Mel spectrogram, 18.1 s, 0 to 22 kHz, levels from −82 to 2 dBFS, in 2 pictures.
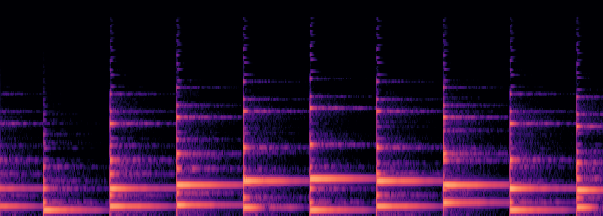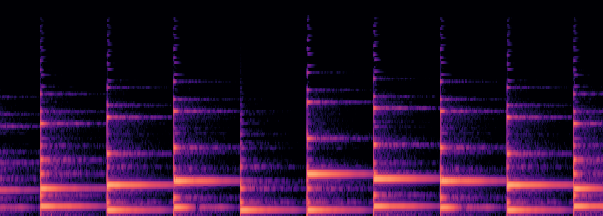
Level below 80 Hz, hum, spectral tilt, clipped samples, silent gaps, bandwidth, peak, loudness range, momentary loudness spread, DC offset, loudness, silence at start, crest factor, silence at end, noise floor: -50 dBFS; none; -8 dB/octave; under 0.1%; none; 9.8 kHz; -6 dBFS; 1 LU; 16 LU; under 0.1%; -21 LUFS; 0 s; 16 dB; 0 s; -41 dBFS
